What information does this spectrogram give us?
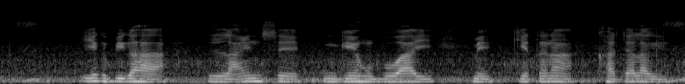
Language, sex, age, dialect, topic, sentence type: Bhojpuri, male, <18, Northern, agriculture, question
